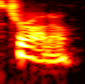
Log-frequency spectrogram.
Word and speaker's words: Toronto: It's Toronto. – Toronto. Yeah. Silent T.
